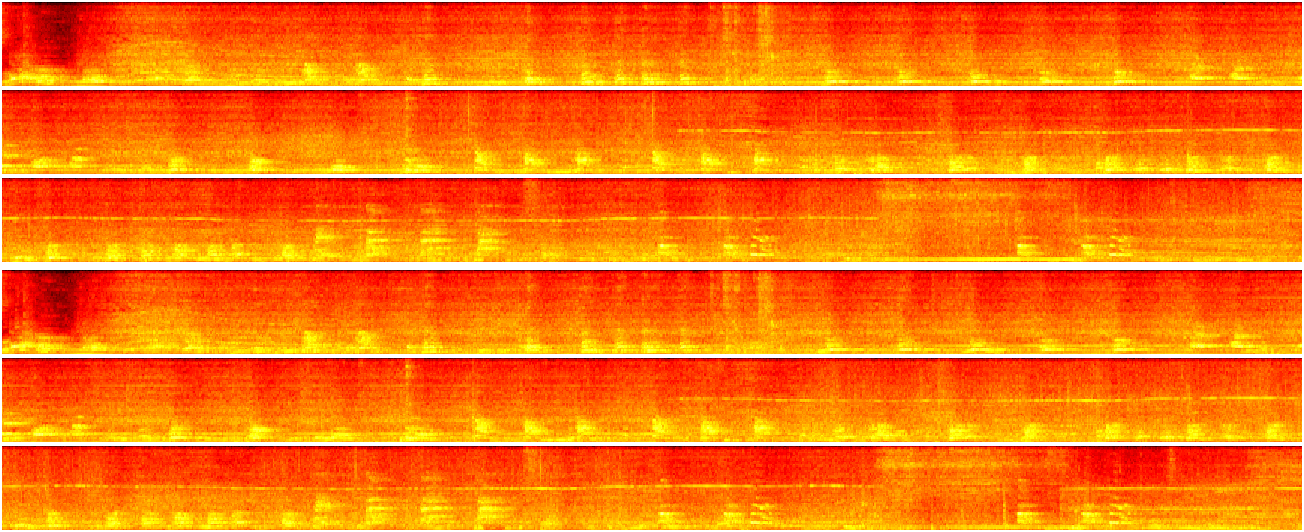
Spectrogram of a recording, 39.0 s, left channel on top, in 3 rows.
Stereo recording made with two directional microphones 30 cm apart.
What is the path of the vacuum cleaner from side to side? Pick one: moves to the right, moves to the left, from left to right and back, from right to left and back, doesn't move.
doesn't move.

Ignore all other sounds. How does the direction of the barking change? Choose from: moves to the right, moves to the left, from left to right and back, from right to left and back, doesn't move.
doesn't move.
